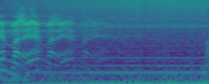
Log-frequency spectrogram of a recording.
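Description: A man preaching in Malayalam into a microphone, his voice carried by a public-address system; the speech trails off partway through over a steady low hum.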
